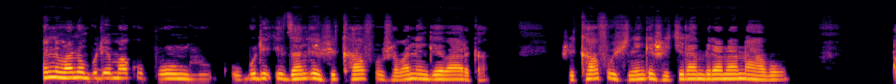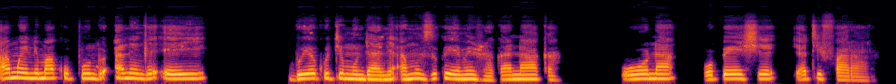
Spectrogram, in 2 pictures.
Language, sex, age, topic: Ndau, female, 36-49, health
